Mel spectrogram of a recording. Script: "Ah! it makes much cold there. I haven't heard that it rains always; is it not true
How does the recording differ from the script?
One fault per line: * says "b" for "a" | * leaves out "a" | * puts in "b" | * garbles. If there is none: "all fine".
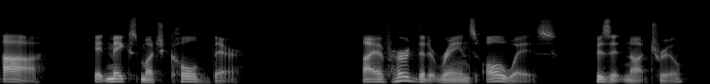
* says "have" for "haven't"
